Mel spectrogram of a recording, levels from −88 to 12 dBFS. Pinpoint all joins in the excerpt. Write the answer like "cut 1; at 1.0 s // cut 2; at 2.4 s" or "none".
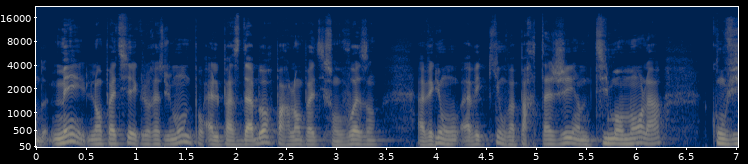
cut 1; at 1.3 s // cut 2; at 1.7 s // cut 3; at 2.9 s // cut 4; at 4.0 s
